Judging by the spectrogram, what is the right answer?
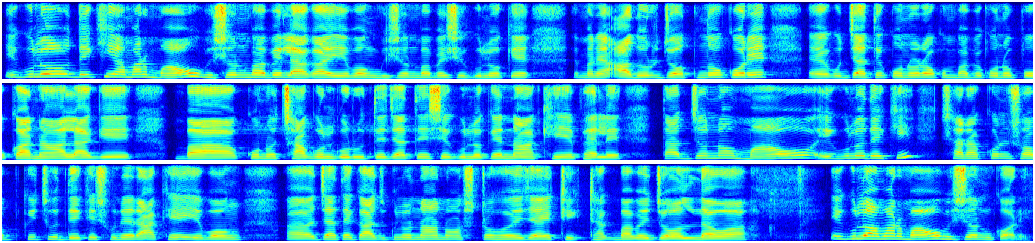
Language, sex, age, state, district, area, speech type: Bengali, female, 30-45, West Bengal, South 24 Parganas, rural, spontaneous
